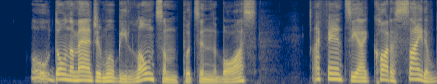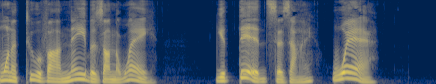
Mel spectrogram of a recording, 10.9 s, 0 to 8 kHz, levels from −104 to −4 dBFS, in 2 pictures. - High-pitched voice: No, low, 125 Hz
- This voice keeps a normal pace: Yes, average, 170 wpm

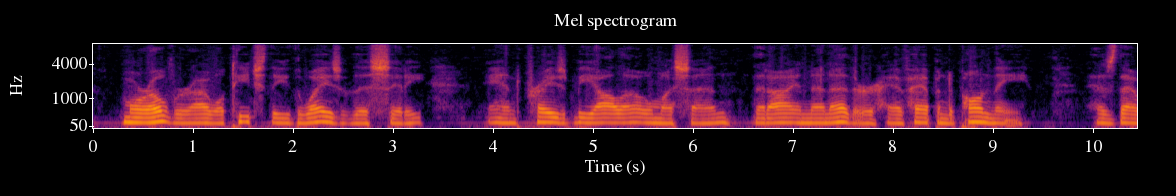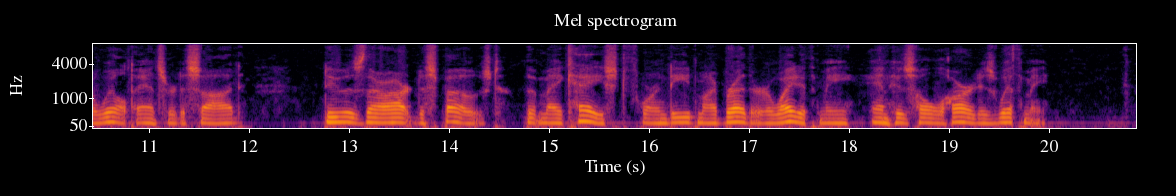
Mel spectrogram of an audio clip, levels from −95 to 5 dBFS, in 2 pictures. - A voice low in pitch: Yes, low, 125 Hz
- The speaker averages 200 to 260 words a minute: No, average, 150 wpm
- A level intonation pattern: Yes, narrow, 2.1 semitones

